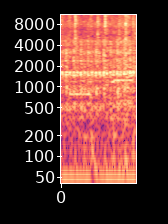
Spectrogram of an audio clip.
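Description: Small engine of an Iseki Land Mini 30 cultivator running steadily, a close, even chugging hum with a faint knock and vibration throughout the short stretch.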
